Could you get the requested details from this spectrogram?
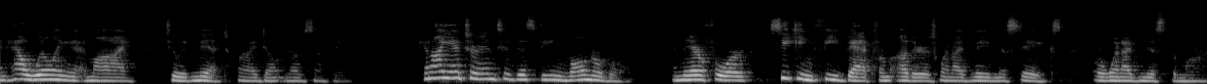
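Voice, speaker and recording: With lively intonation, a woman speaks at a moderate pace in a fairly low, dark, mellow and somewhat breathy voice. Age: 60s. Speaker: equity trainer presenting to a school board. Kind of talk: presentation to a school board work session.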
